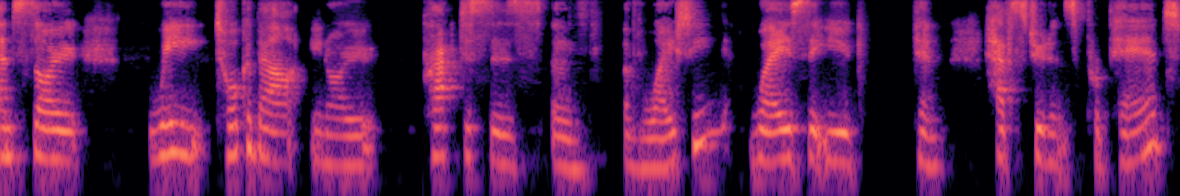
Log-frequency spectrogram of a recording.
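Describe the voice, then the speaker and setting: A somewhat breathy woman with an Australian accent and fairly low pitch, at a fairly slow pace with long, frequent pauses. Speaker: education academic and book author. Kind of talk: interview about her book. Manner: hesitant with frequent ums.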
